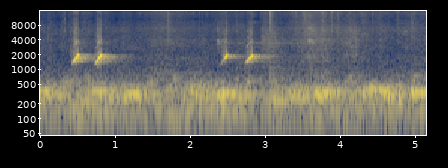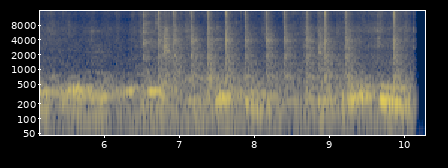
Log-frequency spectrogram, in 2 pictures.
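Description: Fancy pigeons at a farm coo in soft repeated low calls, with a couple of sharp chirps early and a run of clicking taps later, fairly close.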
